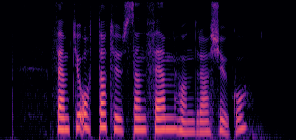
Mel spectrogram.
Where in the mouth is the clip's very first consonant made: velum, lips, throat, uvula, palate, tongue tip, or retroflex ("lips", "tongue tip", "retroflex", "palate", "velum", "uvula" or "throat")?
lips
